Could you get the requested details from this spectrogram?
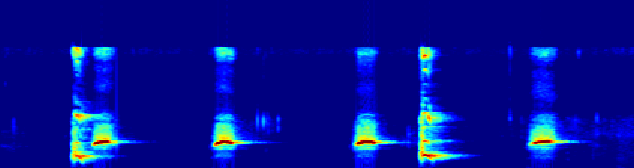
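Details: Grey francolin calling: five loud, sharp notes, each a brief burst ending in a clear whistled tone, given about once a second with short silences between.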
